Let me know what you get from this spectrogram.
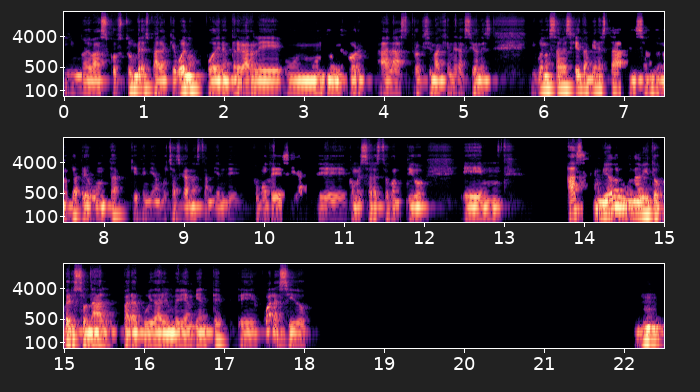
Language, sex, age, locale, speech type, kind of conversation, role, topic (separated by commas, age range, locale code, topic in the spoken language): Spanish, male, 30-34, es-CL, conversation, unstructured, none, ¿Cuál es tu opinión sobre el cambio climático?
